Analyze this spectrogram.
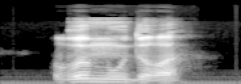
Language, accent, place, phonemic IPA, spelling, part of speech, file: French, France, Lyon, /ʁə.mudʁ/, remoudre, verb, LL-Q150 (fra)-remoudre.wav
- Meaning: to regrind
